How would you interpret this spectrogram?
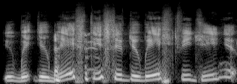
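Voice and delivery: high, grating goofy impression; mocking character voice. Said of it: "And this is his voice".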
